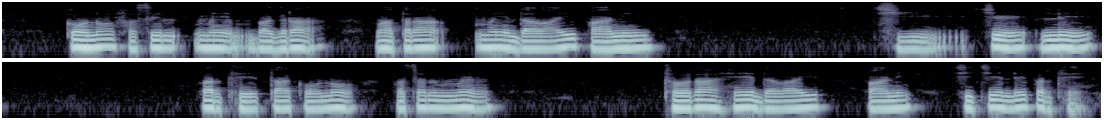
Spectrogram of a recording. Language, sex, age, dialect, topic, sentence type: Chhattisgarhi, male, 25-30, Northern/Bhandar, agriculture, statement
